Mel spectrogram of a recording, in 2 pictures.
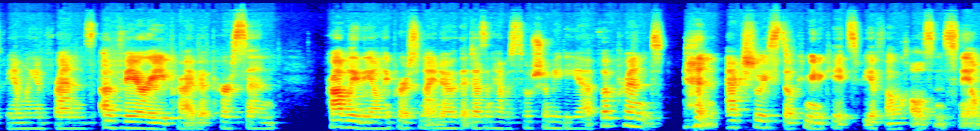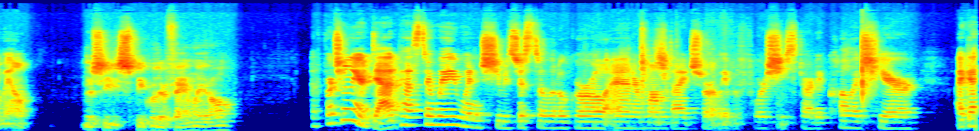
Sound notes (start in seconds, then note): none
